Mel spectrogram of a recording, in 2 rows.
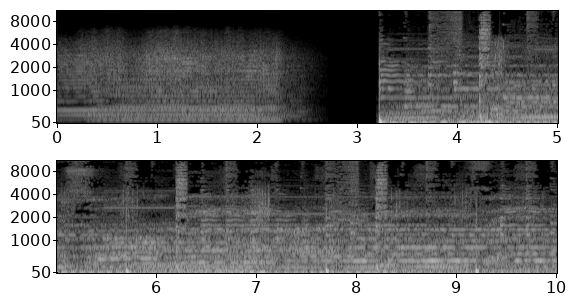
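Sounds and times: steady multi-pitch drone: 0.0 - 2.6, 3.3 - 10.0.

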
